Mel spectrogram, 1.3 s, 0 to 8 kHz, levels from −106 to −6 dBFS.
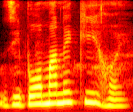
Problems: constant background noise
